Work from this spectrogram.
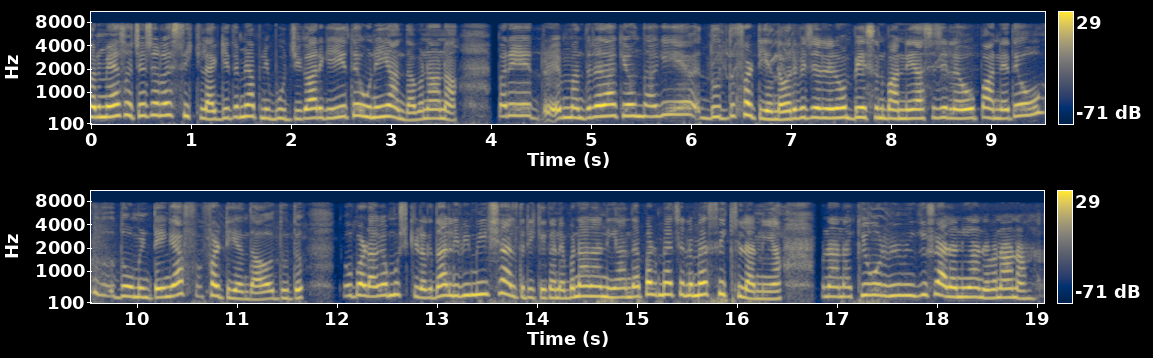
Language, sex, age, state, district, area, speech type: Dogri, female, 18-30, Jammu and Kashmir, Samba, rural, spontaneous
